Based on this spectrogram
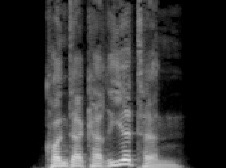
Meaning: inflection of konterkarieren: 1. first/third-person plural preterite 2. first/third-person plural subjunctive II
- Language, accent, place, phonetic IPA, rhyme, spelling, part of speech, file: German, Germany, Berlin, [ˌkɔntɐkaˈʁiːɐ̯tn̩], -iːɐ̯tn̩, konterkarierten, adjective / verb, De-konterkarierten.ogg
